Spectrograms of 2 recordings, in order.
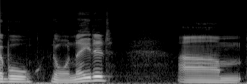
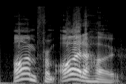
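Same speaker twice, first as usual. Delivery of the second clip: mock American; 6 semitones higher, 5 dB louder than usual. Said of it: "And he goes".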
